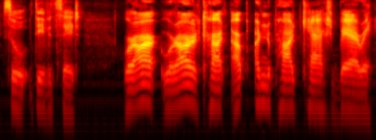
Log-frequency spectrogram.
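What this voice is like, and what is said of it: Put-on Irish accent. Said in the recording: “I should really give them an Irish accent.”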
